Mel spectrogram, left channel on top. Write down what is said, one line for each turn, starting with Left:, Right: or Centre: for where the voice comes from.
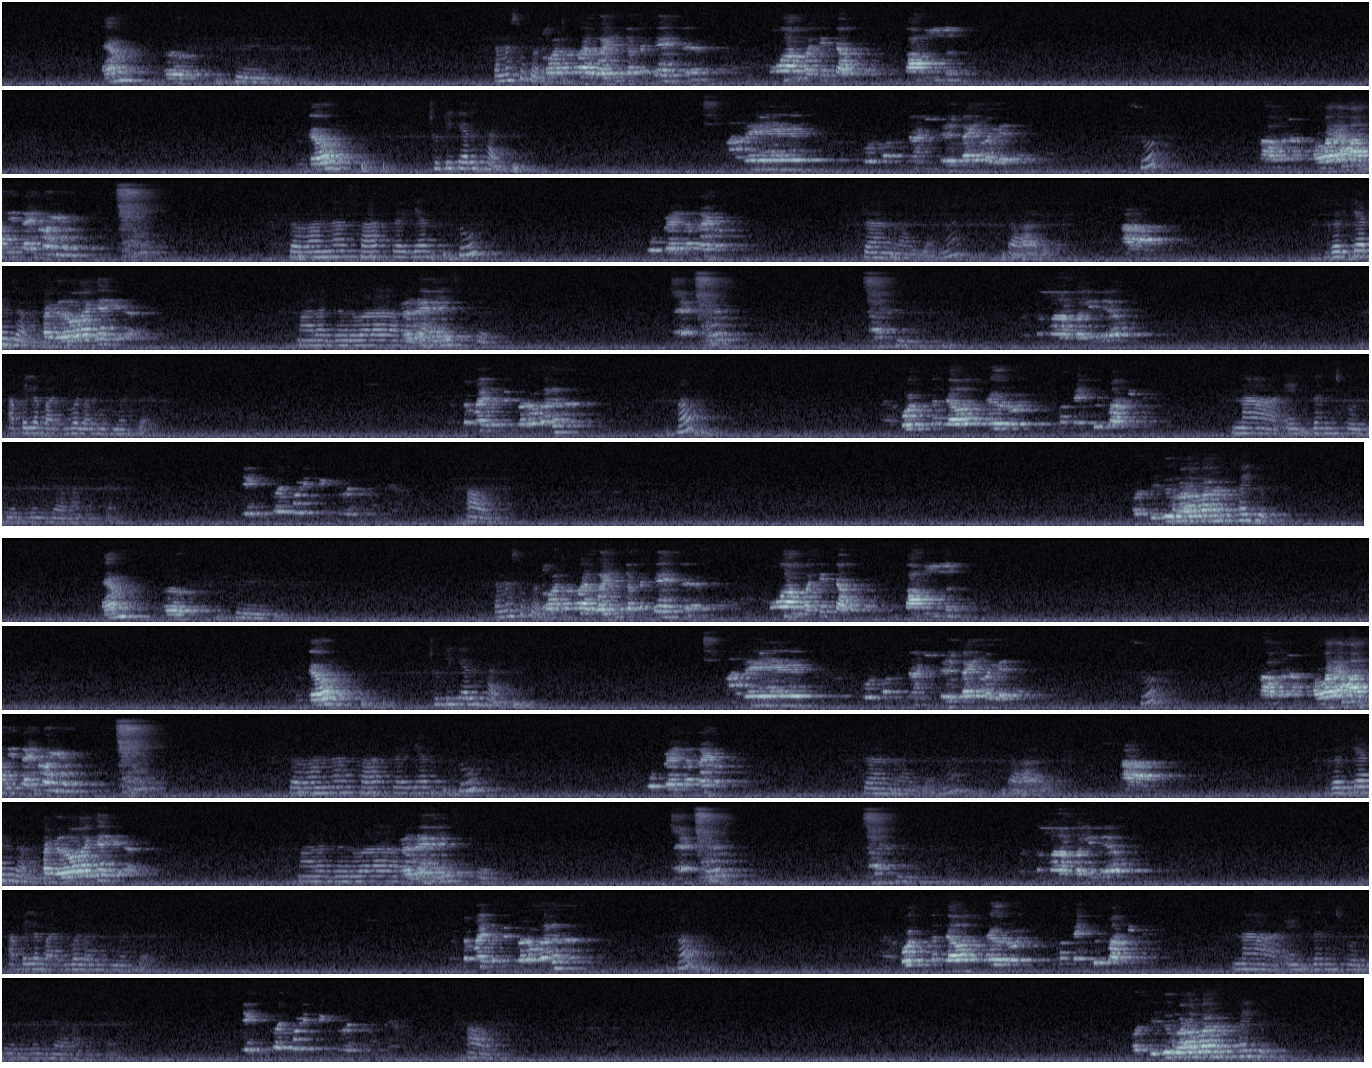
Right: એમ બરોબર
Left: <inaudible> તમે શું કરો?
Right: તમારી ભાઈ ની તમે કે છે હું આ મશીન ચાલુ કરુ બા <inaudible> શું કેવું
Left: ઓર છુંટી ક્યારે થાય?
Right: મારે છૂટવાનો ટાઈમ તઈણ વાગ્યે થાય.
Left: શું
Right: હા અમારે હાલીએ તઈણ વાગ્યા હુદી
Left: સવાર ના સાત વાગ્યા તુ
Right: દુપહેર રા
Left: ત્રણ વાગ્યા ના સારું.
Right: હા.
Left: ઘર ક્યારે જવાનો.
Right: <unintelligible> ગ્યા.
Left: મારા ઘરવાળા
Right: ઘરે
Left: બધા અહીંજ છે.
Right: આ એજ છે
Left: હમ
Right: અન તમારા પતિદેવ
Left: આ પેલા બાજુ વાલા રૂમમાં છે.
Right: તમારી તબિયત બરોબર હેને
Left: હ અ
Right: હોસ્ટલ જવાનું થાય <unintelligible> <unintelligible> બાકી નઈ
Left: ના એકદમ છોડી ને એકદમ જવાનું છે.
Right: બે દિવસ પણ એક બે દિવસ જવાનું એમ
Left: આવ
Right: બોલ બીજું
Left: તમારે
Right: બરોબર
Left: ખાવાનું થઈ ગયું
